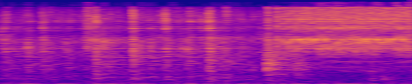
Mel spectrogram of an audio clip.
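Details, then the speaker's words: eBike drivetrain: quick irregular ticking and clicking as the chain jumps around, not staying on the cog, then steady spinning hiss; chain skipping caused by incorrect shifting cable tension. "ear that clicking noise and you can see that the chain's kind of jumping around not really staying on the gear very well. So that's kind of a sign that the tension of your shifting cable is not quite right."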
